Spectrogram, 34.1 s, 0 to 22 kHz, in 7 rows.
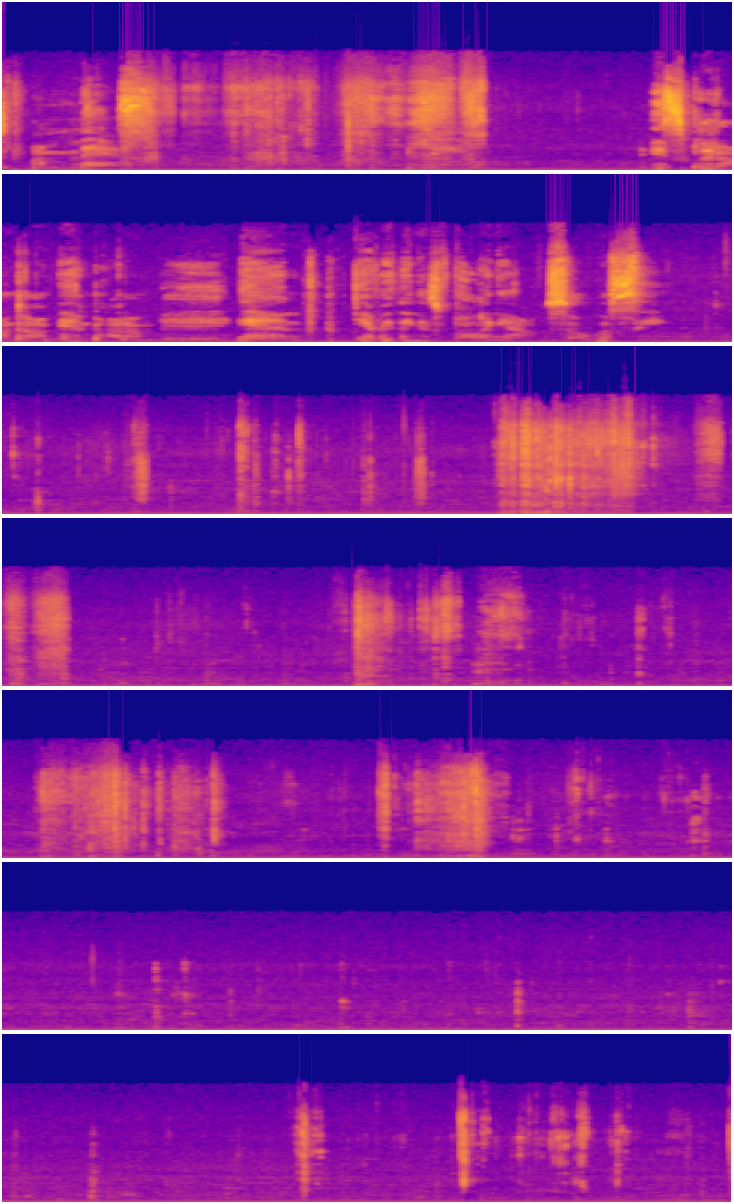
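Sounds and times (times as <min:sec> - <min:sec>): low hum: 0:00.0 - 0:34.0
crunchy sandwich bites: 0:00.6 - 0:03.2, 0:09.6 - 0:24.4, 0:31.0 - 0:31.5, 0:32.1 - 0:34.0
chewing: 0:00.8 - 0:03.2, 0:09.6 - 0:24.3, 0:25.0 - 0:25.7, 0:32.2 - 0:33.9.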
